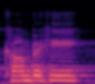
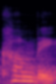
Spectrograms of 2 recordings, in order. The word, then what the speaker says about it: Combahee: I've heard it pronounced Combahee or Cumbie. Either way is what I understand is okay.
